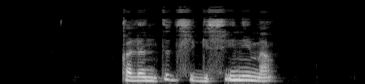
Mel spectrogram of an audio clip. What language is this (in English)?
Kabyle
